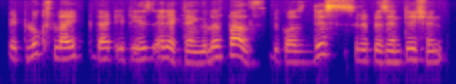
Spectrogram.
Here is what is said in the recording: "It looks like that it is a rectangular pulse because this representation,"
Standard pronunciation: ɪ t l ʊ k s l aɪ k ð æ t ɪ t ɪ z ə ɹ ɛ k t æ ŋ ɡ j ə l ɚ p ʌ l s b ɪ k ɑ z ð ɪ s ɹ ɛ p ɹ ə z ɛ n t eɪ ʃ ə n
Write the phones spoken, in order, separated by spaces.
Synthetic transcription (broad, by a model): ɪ t l ʊ k s l aɪ k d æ t ɪ t ɪ z ə ɹ ɛ k t æ ŋ ɡ j ə l ɚ p ʌ l s b ɪ k ɑ z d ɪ s ɹ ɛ p ɹ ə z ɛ n t eɪ ʃ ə n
